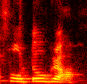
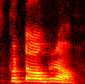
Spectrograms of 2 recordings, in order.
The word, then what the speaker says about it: photograph: give you another example some people say photograph that is actually wrong pronunciation it's not photograph it's photograph or photographer okay so you have to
